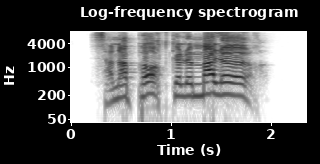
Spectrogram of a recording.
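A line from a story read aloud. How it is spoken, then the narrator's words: Roared. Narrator (French): rugit Magellan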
